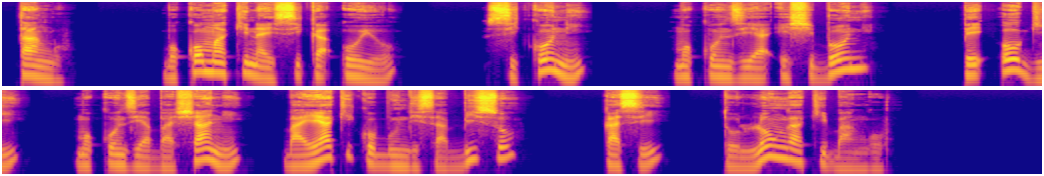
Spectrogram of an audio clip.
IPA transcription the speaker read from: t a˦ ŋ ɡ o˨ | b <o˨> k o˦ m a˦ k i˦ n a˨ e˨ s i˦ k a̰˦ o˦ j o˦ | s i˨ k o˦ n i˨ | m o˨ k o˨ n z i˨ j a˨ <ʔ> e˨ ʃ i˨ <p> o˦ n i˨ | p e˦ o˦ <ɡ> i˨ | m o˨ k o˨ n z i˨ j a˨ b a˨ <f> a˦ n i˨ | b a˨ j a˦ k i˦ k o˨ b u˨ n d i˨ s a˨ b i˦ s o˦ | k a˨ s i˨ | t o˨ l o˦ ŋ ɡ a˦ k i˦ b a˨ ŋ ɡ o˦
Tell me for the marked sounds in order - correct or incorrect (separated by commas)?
correct, correct, incorrect, correct, incorrect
